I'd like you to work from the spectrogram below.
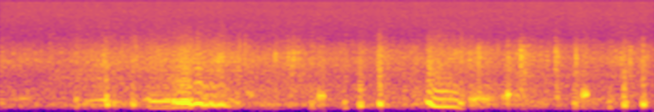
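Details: Soft pigeon coos, a couple of short warbling, throaty notes rising and falling, among light clicks and rustling in a quiet setting.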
